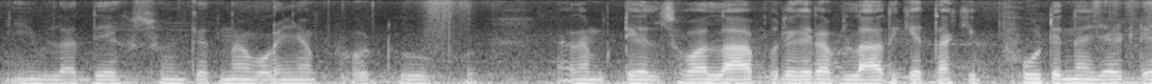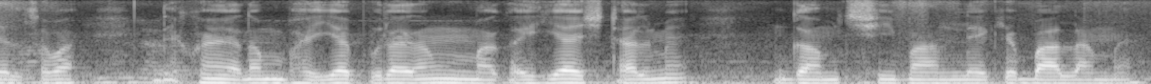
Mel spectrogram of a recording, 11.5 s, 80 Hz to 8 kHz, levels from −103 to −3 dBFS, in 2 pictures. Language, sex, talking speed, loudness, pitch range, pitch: Bhojpuri, male, 165 wpm, -16 LUFS, 125-135 Hz, 130 Hz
